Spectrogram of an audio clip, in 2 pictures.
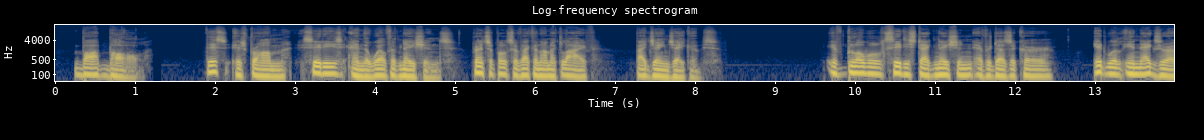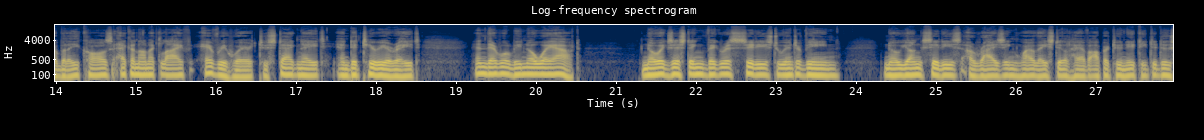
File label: Special Skills Microeconomics, audiobook narration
